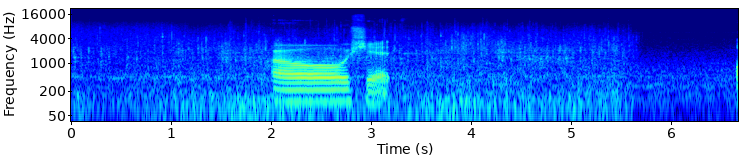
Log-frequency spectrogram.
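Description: Wind rushes past a flying glider.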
